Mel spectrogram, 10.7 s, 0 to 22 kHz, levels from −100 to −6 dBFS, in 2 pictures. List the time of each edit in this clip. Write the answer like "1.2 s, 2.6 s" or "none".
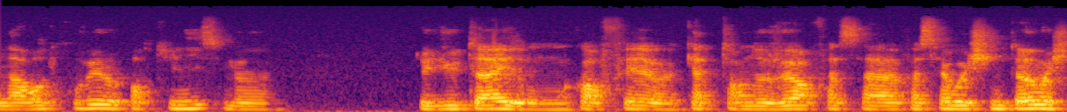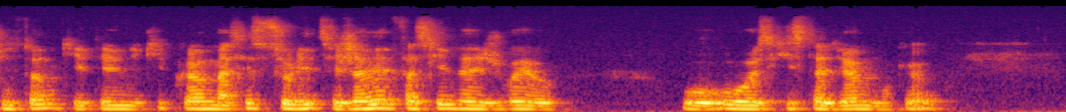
none

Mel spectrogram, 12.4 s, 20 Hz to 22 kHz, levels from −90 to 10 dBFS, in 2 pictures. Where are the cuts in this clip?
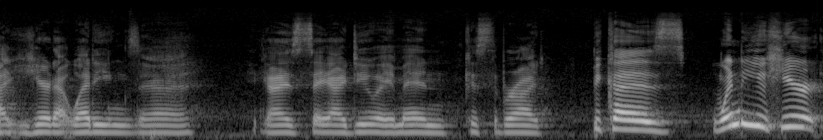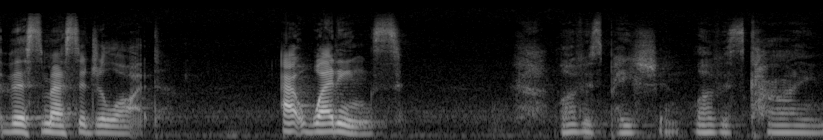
4.3 s

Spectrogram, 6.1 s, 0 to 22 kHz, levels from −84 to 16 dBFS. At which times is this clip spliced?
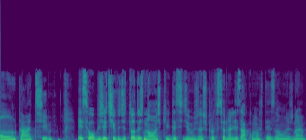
none

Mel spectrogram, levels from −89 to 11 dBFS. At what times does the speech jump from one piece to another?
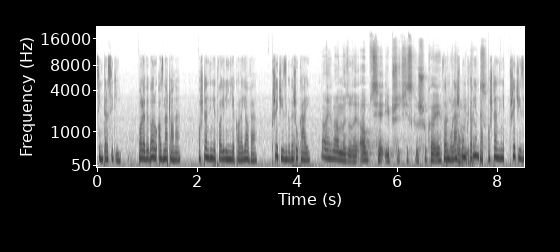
4.4 s, 6.9 s

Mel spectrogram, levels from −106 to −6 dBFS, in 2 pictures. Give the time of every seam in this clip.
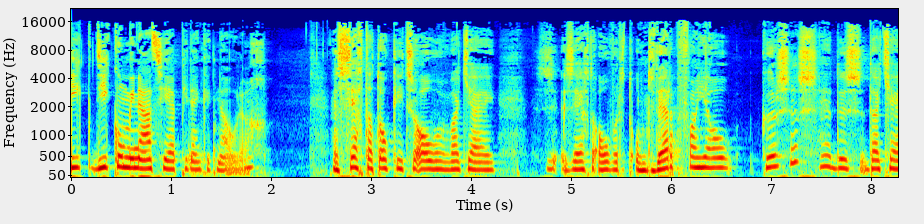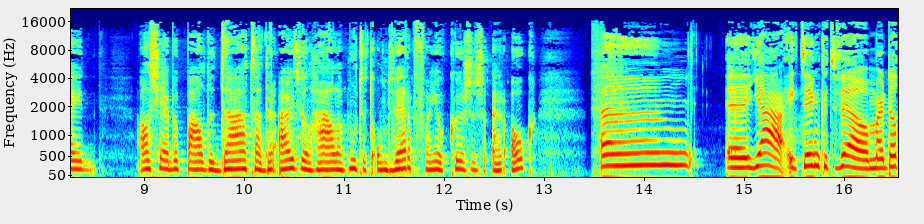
13.5 s

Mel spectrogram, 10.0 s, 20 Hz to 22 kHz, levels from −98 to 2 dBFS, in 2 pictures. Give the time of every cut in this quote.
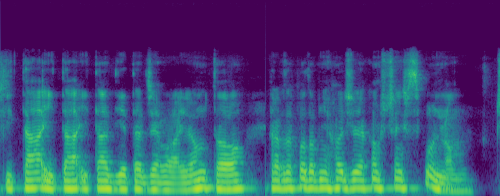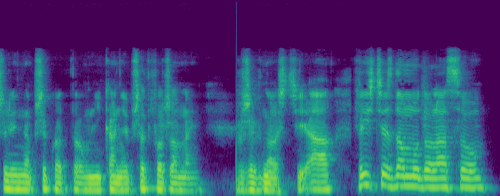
none

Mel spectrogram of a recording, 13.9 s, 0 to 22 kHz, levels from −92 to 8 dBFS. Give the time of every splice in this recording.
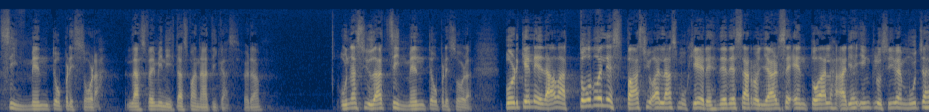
1.9 s

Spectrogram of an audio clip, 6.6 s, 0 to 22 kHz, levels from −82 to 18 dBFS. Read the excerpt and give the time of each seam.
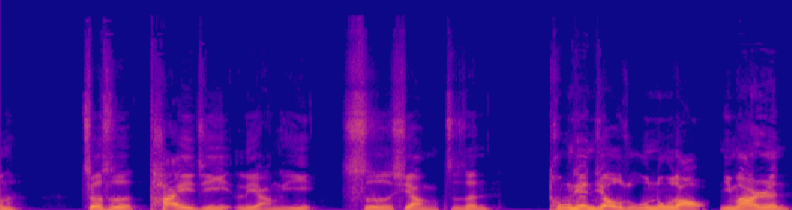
4.4 s

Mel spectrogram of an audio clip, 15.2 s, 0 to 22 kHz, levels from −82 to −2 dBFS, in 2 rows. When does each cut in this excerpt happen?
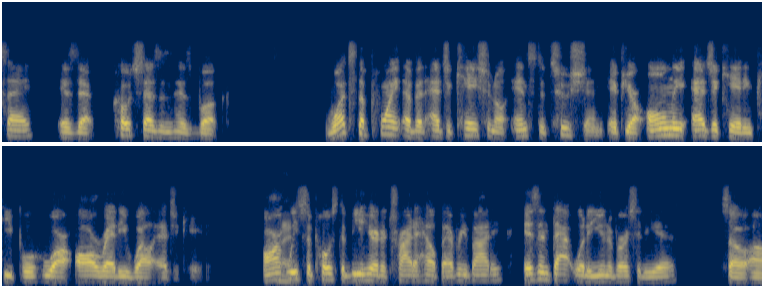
none

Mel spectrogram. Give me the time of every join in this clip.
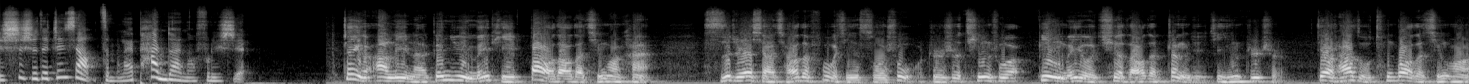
none

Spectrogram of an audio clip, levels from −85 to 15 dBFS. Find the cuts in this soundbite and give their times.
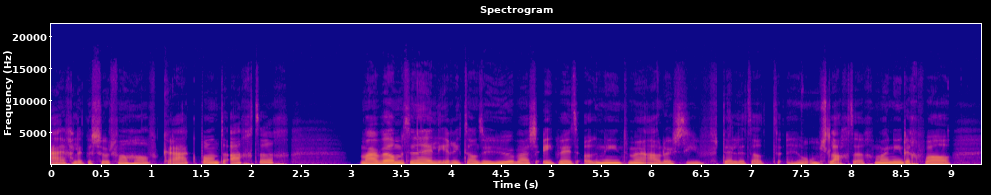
none

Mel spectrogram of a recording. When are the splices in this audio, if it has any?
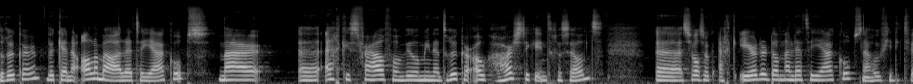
2.1 s

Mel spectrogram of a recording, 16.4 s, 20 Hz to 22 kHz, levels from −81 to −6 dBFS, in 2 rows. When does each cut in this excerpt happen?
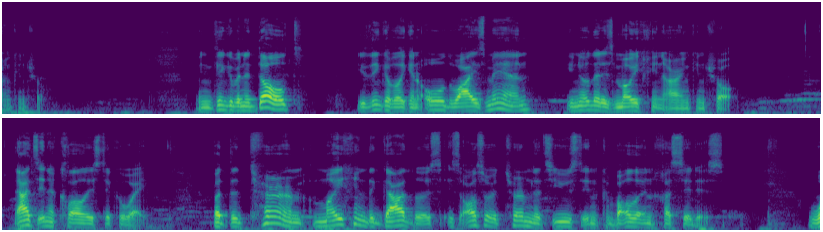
none

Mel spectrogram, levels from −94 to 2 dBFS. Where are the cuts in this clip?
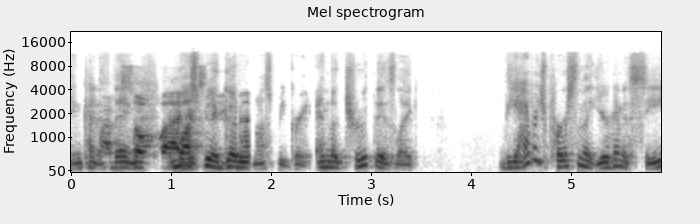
1.7 s

